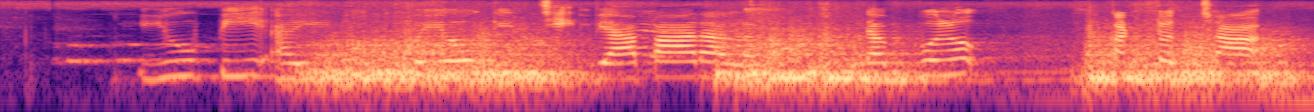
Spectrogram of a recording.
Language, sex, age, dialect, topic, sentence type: Telugu, female, 18-24, Southern, banking, question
